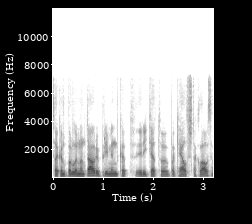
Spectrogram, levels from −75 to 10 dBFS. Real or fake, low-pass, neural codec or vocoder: fake; 7.2 kHz; codec, 16 kHz, about 1 kbps, DyCAST, with the encoder's durations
